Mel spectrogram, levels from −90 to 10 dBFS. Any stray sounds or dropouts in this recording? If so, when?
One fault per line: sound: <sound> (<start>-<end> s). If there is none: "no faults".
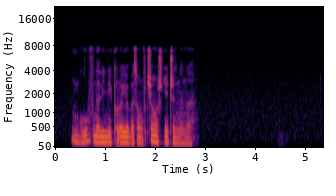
no faults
